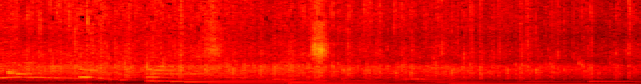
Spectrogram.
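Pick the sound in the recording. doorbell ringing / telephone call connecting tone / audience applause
audience applause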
